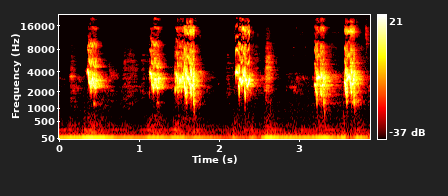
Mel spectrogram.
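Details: Happy budgerigars playing with a new toy give short, harsh chirping bursts, six of them spaced about half a second to a second apart, over a faint low hum.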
